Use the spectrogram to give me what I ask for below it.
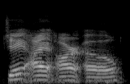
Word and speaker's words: Jiro: So is it Euro? Oh, how was it Giro? pronounced? It's Jiro. Hang on, I wrote it down somewhere else because I didn't realize he would be important, so I didn't write his name down until later. He works with Jillian, but he is Giro. Like, I think Giro? It's Hero. Oh, yeah, I pronounce it Hero for some reason, but Hero. It's kind of Japanese sounding last name.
